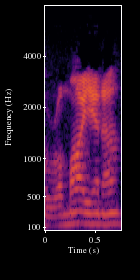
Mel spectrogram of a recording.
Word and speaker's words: Ramayana: The Ramayana, I hear it pronounced also Ramayana, so however you want to pronounce it, is an epic poem of about 20,000 verses.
